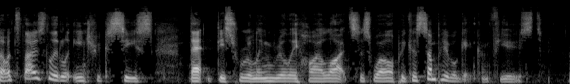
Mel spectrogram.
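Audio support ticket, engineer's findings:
Lost packet rebuilt from error correction, 0.83–1.01 s, right after "it's those little". Rough, noisy patch with no dropout; decoder likely played low-bitrate redundant copies (Opus in-band FEC). Waveform continuous, no gap; spectrogram shows smeared, grainier texture across the segment.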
